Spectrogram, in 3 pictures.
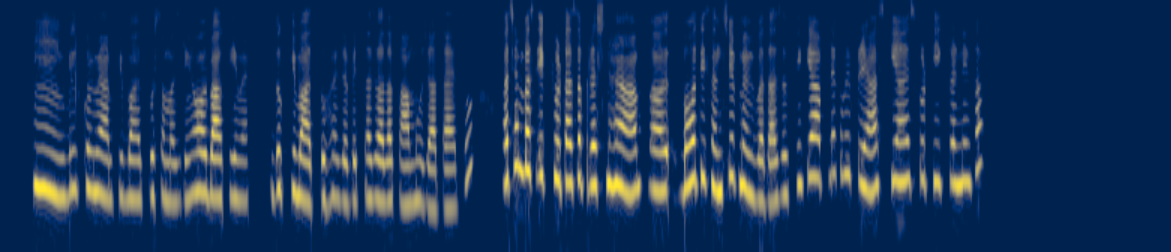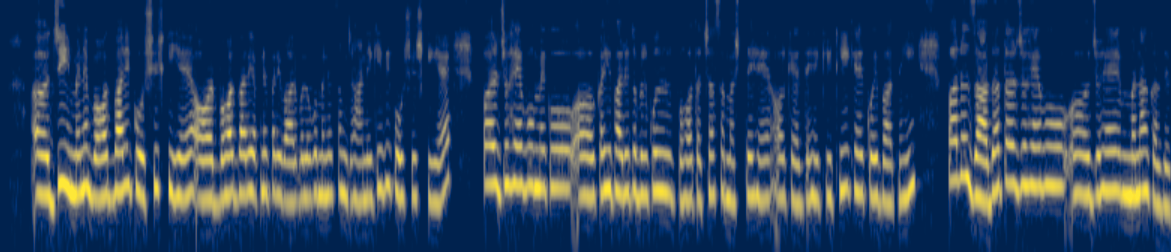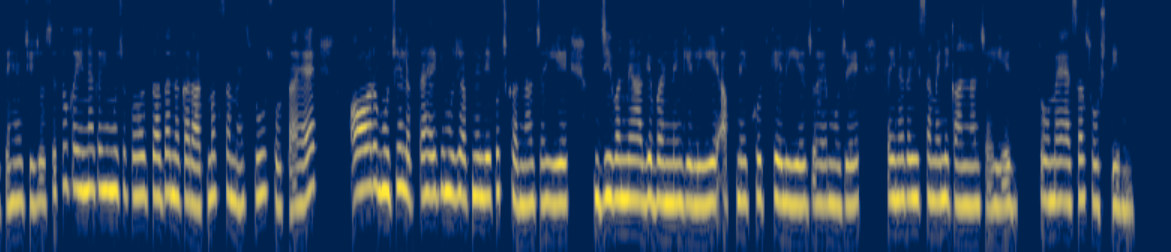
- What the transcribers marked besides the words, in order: none
- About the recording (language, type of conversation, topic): Hindi, advice, समय की कमी होने पर मैं अपने शौक कैसे जारी रख सकता/सकती हूँ?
